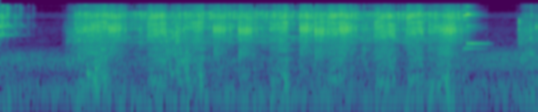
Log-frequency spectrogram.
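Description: A fishing reel whirs steadily in a game.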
